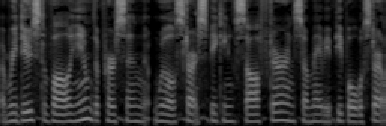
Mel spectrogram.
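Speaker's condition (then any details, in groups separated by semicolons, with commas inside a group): Cleft palate; congenital cleft palate, much speech therapy; communication disorder, helped by speaking with intent and more effort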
